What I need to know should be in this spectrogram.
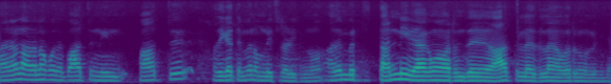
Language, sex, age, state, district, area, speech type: Tamil, male, 18-30, Tamil Nadu, Tiruvannamalai, urban, spontaneous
